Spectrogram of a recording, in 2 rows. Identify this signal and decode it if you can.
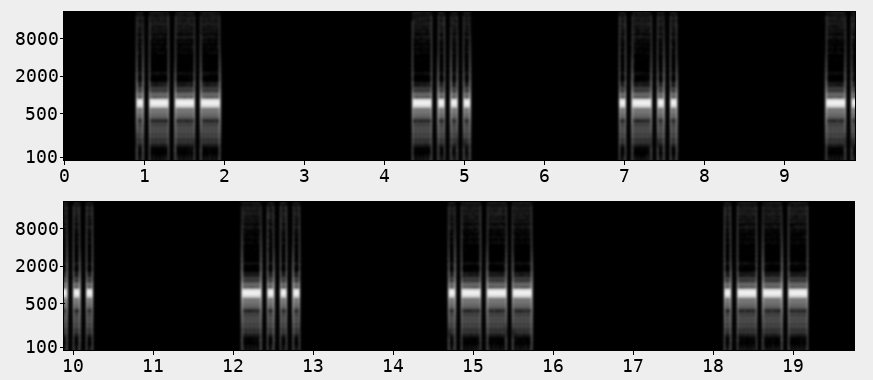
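Morse code, heard as a keyed tone, about 15 wpm, spaced as for 4 wpm, 750 Hz. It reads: JBLBBJJ
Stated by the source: Morse code letters test drill for L, J and B.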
